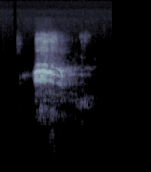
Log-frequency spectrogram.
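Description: A single short, harsh call, faint and lasting under a second, with silence around it.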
